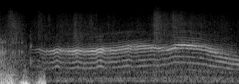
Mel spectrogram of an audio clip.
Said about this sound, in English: I'll be Dermot Mulroney'd if it isn't our old feline friend, Colonel Gravy, the paraplegic sports cat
